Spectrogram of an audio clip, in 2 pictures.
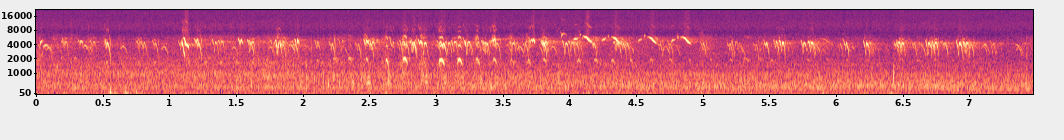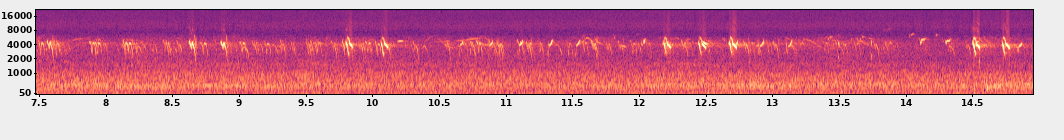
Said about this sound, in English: It's recording a male calling and singing from quite a ways away. Here comes a huge flock.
